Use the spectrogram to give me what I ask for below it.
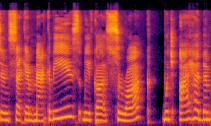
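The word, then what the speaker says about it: Sirach: We've got Sarak, which I had been pronouncing Srirach because it's with ch. Sure. Um, but it apparently is a hard C or a K, if you will.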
